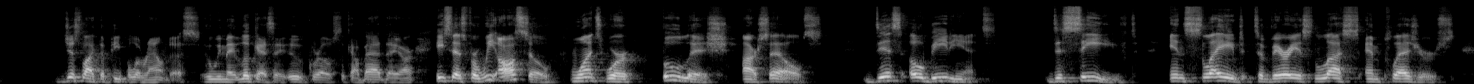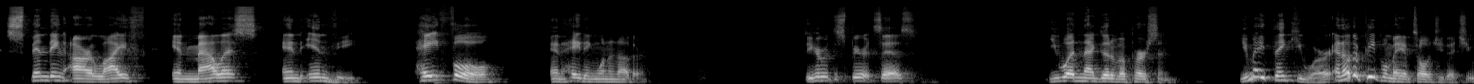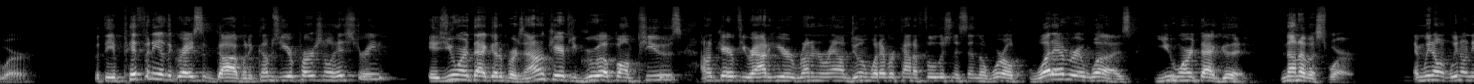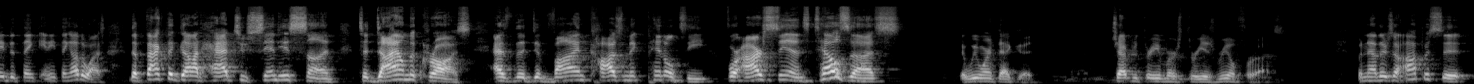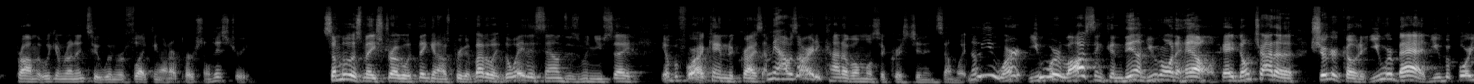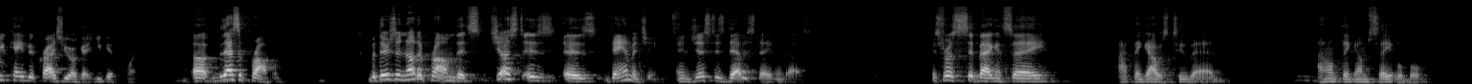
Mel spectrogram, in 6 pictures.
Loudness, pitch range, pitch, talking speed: -21 LUFS, 140-200 Hz, 165 Hz, 215 wpm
